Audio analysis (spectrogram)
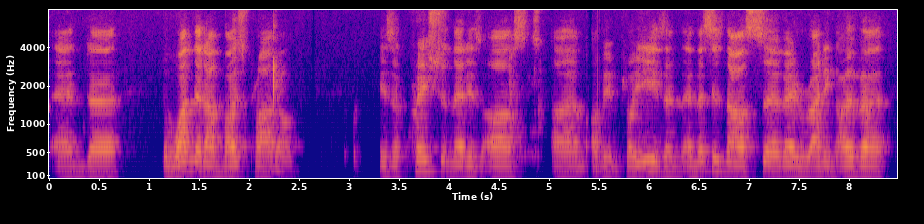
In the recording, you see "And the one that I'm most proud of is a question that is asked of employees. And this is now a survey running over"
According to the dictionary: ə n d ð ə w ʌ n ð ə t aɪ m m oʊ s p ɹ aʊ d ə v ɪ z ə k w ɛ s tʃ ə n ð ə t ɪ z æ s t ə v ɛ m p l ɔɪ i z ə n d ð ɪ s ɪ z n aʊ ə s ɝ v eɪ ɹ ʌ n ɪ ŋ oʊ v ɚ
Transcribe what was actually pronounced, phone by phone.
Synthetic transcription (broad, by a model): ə n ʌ ð ə w ʌ n ð ə t aɪ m m oʊ s p ɹ aʊ d ə v ɪ z ə k w ɛ s tʃ ə n ð ə t ɪ z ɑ s t ə v ɛ m p l ɔɪ i z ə n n ð ɪ s ɪ z n aʊ ə s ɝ v eɪ ɹ ʌ n ɪ ŋ oʊ v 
